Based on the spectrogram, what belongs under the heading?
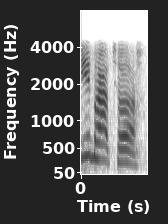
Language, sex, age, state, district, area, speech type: Maithili, female, 18-30, Bihar, Begusarai, rural, conversation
